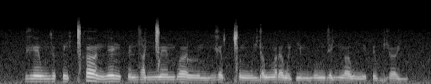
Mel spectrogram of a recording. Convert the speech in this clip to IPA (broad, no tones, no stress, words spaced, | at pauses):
ɣɛ̃ːwnzʊθĩ ǀʰʌː ndɛ̃ːŋ θɛ̃nzɑjŋ͡ǀɛ̃ːmbʌː lːʊmbĩɣɛwǀʊŋ wijʌwŋɒɾʌ wə̃pʲɛ̃wmbĩwndɛj ŋʌːw niθɪwbʲʌːj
